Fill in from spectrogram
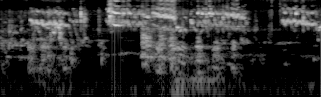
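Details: Budgies chatter in a quick jumble of high squeaky chirps and scratchy notes, with a louder burst in the middle and a short lull before a final chirp.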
